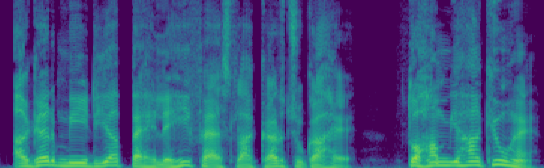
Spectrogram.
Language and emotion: Urdu, neutral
